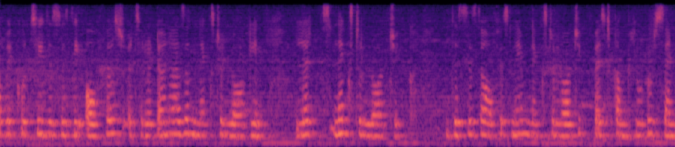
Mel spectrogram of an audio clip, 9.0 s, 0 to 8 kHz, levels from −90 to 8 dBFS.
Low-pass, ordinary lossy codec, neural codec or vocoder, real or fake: 7.2 kHz; none; vocoder, 24 kHz, 100 mel bands, Vocos; fake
